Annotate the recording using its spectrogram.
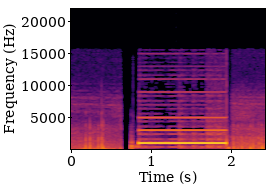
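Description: A single loud, steady electronic beep at one pitch, about a second long. It starts just short of a second in, right after a sudden drop-out of the background, and cuts off abruptly near the end, typical of a bleep edited over speech.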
